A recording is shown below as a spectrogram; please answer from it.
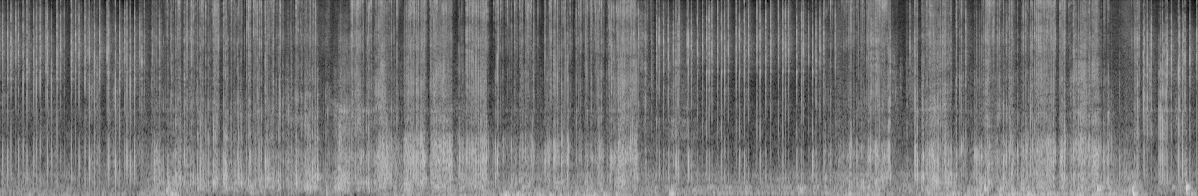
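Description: A mint-colored plastic paddle hairbrush with bristles, held in the hand, is tapped on its hollow plastic back and its bristles are scratched with long acrylic nails. Fast, dense crackly tapping and scratching continue steadily throughout, with bright, brittle clicks and short, dry hits.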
